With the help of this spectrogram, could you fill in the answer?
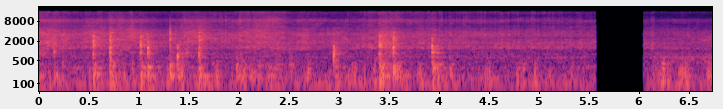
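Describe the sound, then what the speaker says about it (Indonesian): Yellow noodles being stir-fried in a pan, with scattered scraping and clattering strokes of a utensil over a soft steady sizzle, fairly quiet and with no talking. "Ini yang mie goreng yang saya goreng ini"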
